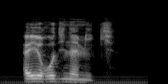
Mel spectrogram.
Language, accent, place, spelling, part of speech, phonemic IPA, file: French, France, Lyon, aérodynamiques, noun, /a.e.ʁɔ.di.na.mik/, LL-Q150 (fra)-aérodynamiques.wav
- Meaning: plural of aérodynamique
